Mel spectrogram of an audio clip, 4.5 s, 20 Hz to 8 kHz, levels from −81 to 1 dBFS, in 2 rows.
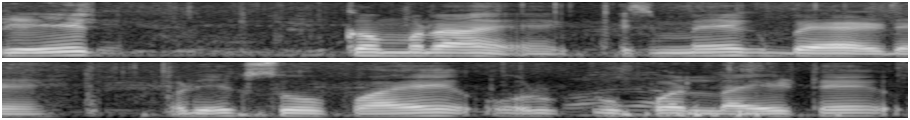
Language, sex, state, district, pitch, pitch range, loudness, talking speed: Hindi, male, Uttar Pradesh, Saharanpur, 155 Hz, 150-165 Hz, -19 LUFS, 200 wpm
